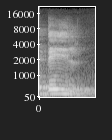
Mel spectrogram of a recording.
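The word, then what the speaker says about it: they'll: दे will को क्या बोलेंगे? देल, ओके देल।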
